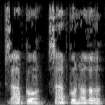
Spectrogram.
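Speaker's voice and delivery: high, slow calling out; desperate shout to stop him; shouting after him. Acted. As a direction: call after someone who's leaving. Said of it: "بقال از پشت سر او داد زد".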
